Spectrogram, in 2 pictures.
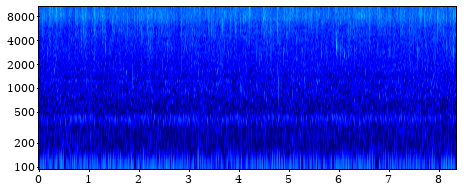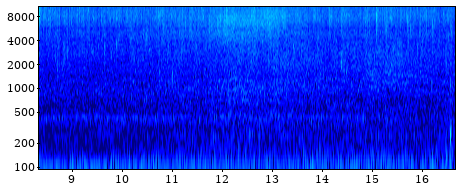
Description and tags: short clip of rain, you can hear a car drive by on the wet streets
